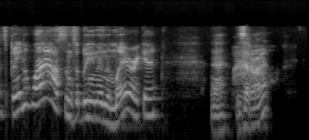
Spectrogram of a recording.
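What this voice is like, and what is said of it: Zack Sabre Jr. putting on American accent. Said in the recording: “Zack did a promo in American ... Can you tell us what that sounded like?”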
